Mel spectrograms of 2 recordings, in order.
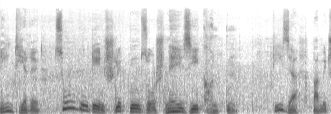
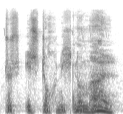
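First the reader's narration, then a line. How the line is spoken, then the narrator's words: Grumbling Santa Claus. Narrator (German): brummte der Weihnachtsmann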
